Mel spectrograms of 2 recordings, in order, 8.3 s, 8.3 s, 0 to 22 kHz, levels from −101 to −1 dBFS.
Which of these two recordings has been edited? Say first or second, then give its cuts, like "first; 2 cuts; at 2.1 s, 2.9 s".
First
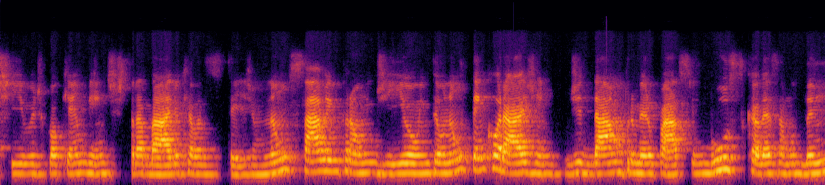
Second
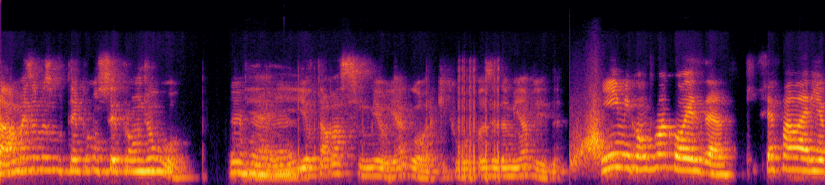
second; 1 cut; at 5.6 s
